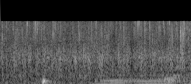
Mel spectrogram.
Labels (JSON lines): {"label": "biophony", "recorder": "SoundTrap 500"}
{"label": "anthrophony, boat engine", "recorder": "SoundTrap 500"}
